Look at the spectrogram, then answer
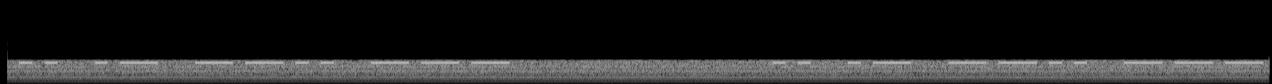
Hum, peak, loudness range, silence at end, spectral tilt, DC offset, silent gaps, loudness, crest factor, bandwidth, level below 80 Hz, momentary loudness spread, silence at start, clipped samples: none; -14 dBFS; 4 LU; 0 s; 8 dB/octave; under 0.1%; none; -25 LUFS; 12 dB; 1.3 kHz; -78 dBFS; 8 LU; 0.05 s; under 0.1%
